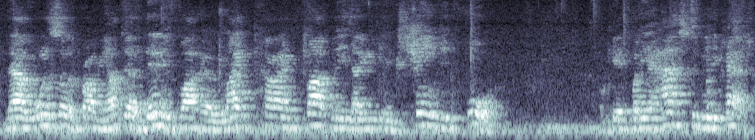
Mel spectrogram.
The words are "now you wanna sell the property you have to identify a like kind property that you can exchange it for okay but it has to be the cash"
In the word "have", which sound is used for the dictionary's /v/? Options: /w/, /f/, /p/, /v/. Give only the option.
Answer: /f/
